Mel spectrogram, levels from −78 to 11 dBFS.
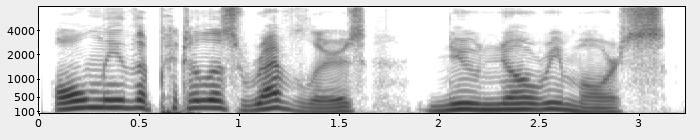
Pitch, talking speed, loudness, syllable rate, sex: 155 Hz, 130 wpm, -14 LUFS, 5.0 syllables/s, male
